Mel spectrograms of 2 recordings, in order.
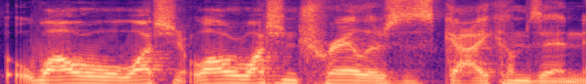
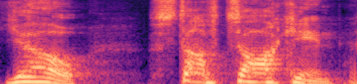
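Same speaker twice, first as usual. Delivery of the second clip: higher, drawn-out mock yell without much volume; retold yell; 5 semitones higher, much slower than usual. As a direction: call him out slowly, each word stretched. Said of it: "and I just yell".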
